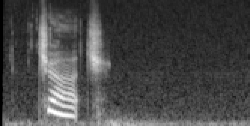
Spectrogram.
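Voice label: "church" English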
